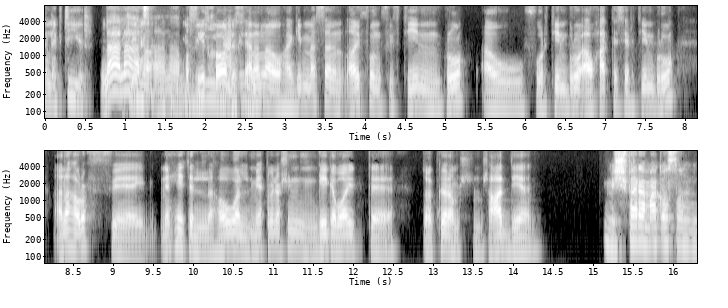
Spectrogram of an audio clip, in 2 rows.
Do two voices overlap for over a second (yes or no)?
yes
